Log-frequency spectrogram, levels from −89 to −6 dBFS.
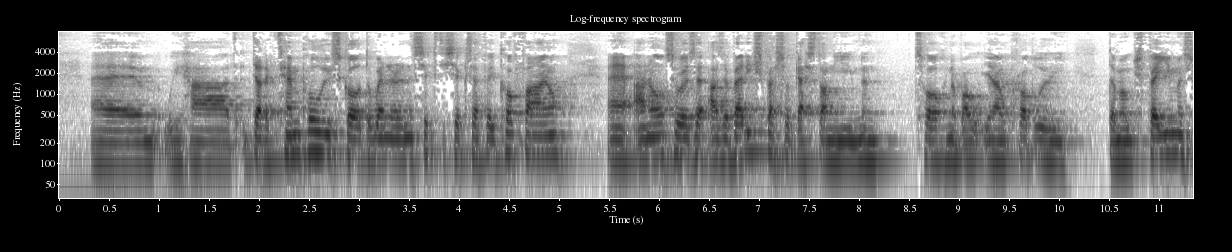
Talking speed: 190 wpm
